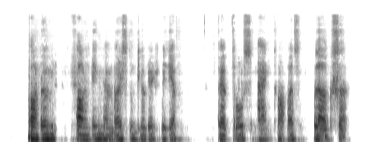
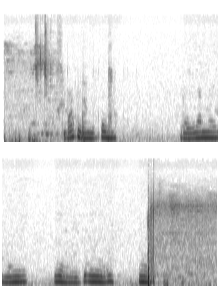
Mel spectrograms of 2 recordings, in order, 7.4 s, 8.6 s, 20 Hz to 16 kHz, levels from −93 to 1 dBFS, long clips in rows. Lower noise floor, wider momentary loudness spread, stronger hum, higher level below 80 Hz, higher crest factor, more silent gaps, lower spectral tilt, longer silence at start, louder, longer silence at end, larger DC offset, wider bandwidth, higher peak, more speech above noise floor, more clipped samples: first, -71 dBFS vs -61 dBFS; about the same, 12 LU vs 14 LU; neither; second, -54 dBFS vs -44 dBFS; second, 22 dB vs 28 dB; neither; about the same, -7 dB/octave vs -7 dB/octave; first, 0.5 s vs 0.05 s; first, -25 LUFS vs -29 LUFS; first, 0.5 s vs 0 s; neither; about the same, 11.5 kHz vs 10.5 kHz; second, -4 dBFS vs 0 dBFS; first, 48 dB vs 34 dB; neither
